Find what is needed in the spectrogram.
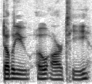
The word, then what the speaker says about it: wort: Now, the liquid that is coming off that mash is known as wort, WORT, pronounced wort. You might see this written. It's pronounced like wort.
